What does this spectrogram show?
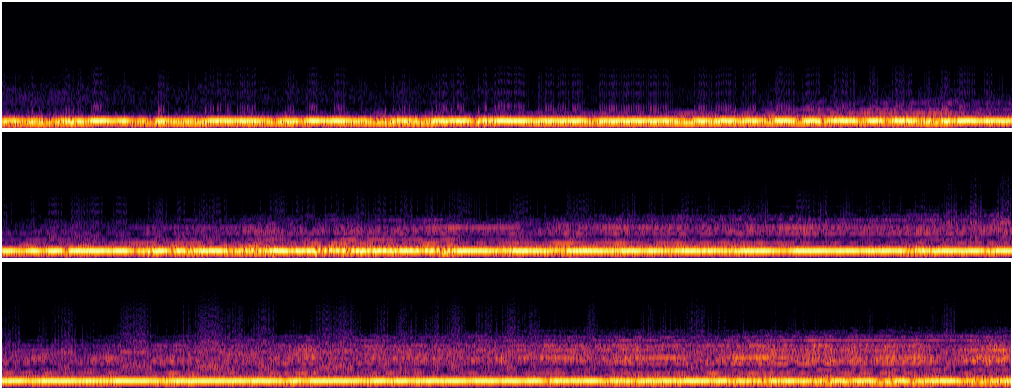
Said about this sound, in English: Just to give you a quick teaching about the gongs, the gongs are incredibly very powerful sacred instruments.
